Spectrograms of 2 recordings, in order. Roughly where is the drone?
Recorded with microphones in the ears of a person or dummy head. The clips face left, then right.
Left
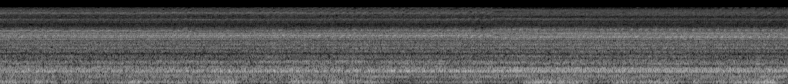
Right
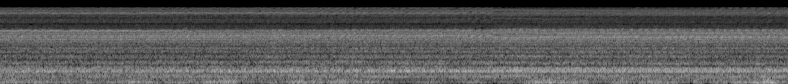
Centre.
